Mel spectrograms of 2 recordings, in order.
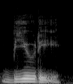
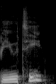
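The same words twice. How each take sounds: First: The middle T sounds like a soft D. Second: The middle T is a clear T. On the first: "when you pronounce the T like a soft D" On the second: "instead of"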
